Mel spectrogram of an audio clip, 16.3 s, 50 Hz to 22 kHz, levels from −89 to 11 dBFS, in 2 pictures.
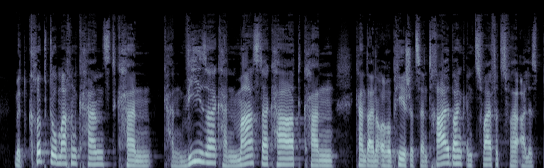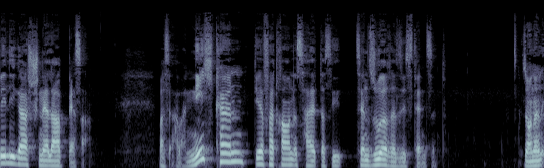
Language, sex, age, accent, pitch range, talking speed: German, male, 40-59, German, 115-150 Hz, 125 wpm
